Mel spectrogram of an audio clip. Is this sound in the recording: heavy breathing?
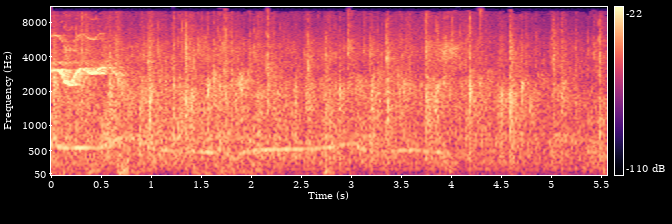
no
